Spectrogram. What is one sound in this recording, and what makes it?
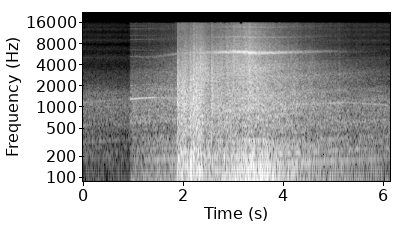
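A heavy truck engine roars as it drives close by.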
